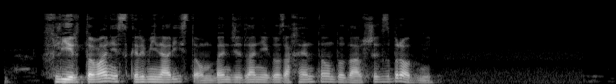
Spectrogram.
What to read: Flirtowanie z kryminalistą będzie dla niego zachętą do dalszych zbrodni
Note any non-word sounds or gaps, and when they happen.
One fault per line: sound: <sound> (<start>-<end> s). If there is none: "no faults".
no faults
